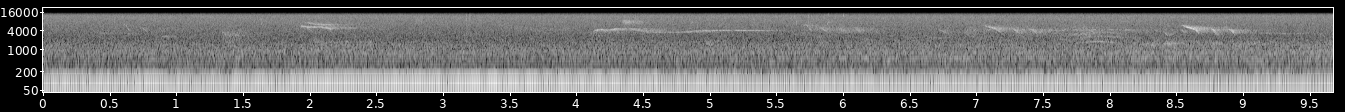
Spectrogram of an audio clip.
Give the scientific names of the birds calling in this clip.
Turdus migratorius, Contopus virens, Spinus tristis, Dumetella carolinensis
